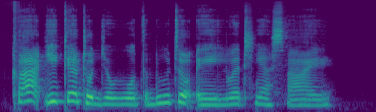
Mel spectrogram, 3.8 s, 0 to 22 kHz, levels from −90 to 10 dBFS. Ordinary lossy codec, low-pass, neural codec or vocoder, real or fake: none; none; codec, 44.1 kHz, 1.7 kbps, Pupu-Codec; fake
